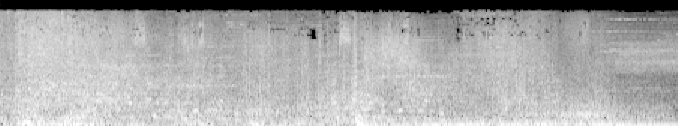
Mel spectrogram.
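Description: Magic blasts and crashes ring out in a loud battle.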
